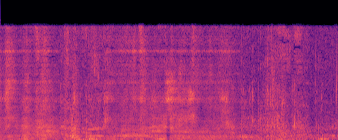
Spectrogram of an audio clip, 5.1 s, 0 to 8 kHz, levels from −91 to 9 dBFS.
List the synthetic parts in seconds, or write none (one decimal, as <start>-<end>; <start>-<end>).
0.0-0.9; 1.6-3.6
